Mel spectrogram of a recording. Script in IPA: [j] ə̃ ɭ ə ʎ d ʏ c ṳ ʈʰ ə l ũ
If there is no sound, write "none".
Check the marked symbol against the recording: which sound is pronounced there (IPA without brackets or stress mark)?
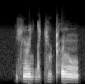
ç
